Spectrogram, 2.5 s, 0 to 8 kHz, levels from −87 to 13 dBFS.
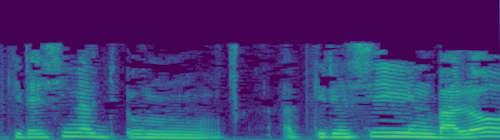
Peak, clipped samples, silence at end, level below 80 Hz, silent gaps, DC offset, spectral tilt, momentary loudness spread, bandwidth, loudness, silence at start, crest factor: -4 dBFS; under 0.1%; 0 s; -58 dBFS; none; 0.8%; -11 dB/octave; 14 LU; 5.8 kHz; -19 LUFS; 0 s; 14 dB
